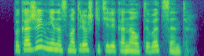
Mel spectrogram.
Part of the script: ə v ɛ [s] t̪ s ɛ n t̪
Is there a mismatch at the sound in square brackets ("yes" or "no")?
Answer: yes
